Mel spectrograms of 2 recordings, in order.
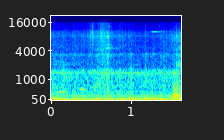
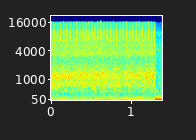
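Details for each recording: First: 2017 Hyundai i20 brought in for misfiring, random stalling and poor mileage, after repair: steady low idle with even beat, no stumbles, no missing heard at the rear silencer; previous whispering noise at engine gone, wiring fixed; normal idle. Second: 2017 Hyundai i20 idling, heard at the exhaust: uneven puffing misfire with fluctuating rpm; the car occasionally stalls and has poor mileage.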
